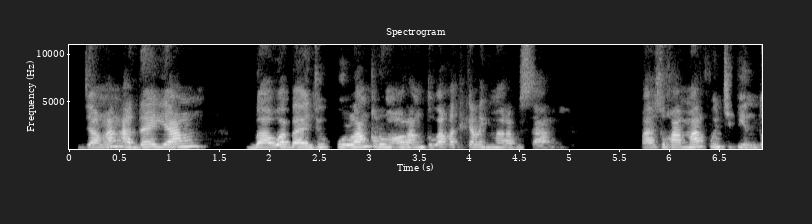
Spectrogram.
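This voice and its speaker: A young woman with a high, bright voice chats casually on a podcast and spells out her opinions in long turns. She slips into quick acted-out examples along the way. Her voice sits a little back from the microphone. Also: recorded from a distance. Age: young adult. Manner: talkative, explains at length with acted-out examples. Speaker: podcast co-host. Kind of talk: casual chat.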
